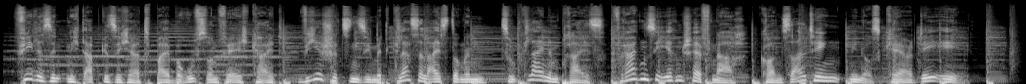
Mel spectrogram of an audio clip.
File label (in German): Funkspot; Consulting and Care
